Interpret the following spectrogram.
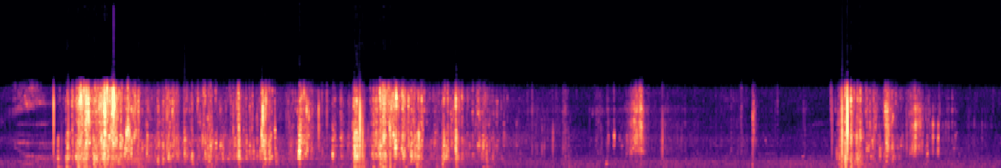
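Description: Crackling, rustling handling noise close on the microphone as a caught bluegill is pressed against the camera, heaviest in the first half with another short burst near the end.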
